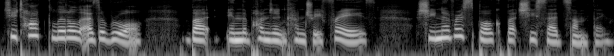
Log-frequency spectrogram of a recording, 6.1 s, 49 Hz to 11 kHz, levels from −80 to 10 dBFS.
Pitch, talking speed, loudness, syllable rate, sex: 235 Hz, 185 wpm, -17 LUFS, 5.7 syllables/s, female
